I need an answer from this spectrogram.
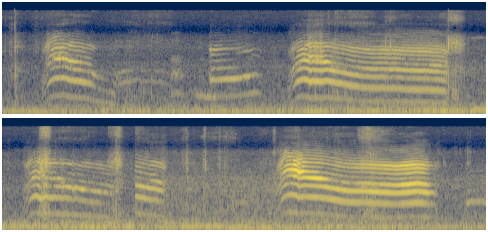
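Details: Ginger kitten at night pleading for food beside her family: a busy series of meows, some short and rising, others long and sweeping down, overlapping at times, with a few soft clicks.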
